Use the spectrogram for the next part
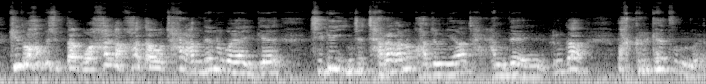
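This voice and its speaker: A man preaching a sermon in a hoarse, worn voice, pressing his point with rhetorical questions and laughter. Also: very high voice, a little hiss or hum. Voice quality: hoarse, broken voice from years of shouted prayer. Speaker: pastor. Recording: echoey room, mic at a distance.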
